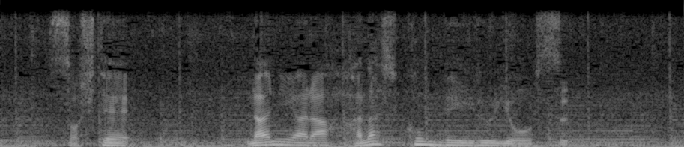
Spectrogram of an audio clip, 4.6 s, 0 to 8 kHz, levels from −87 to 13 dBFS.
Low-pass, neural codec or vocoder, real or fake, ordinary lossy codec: 7.2 kHz; none; real; none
